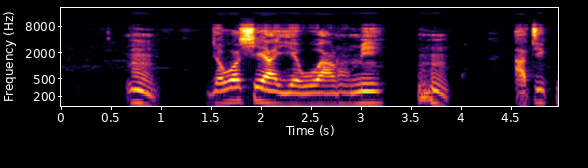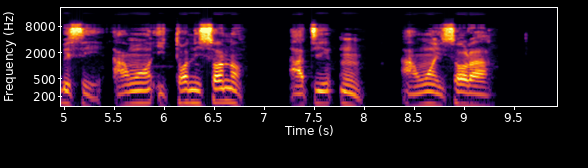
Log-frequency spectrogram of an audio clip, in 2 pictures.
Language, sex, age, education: Yoruba, male, 46-60, tertiary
